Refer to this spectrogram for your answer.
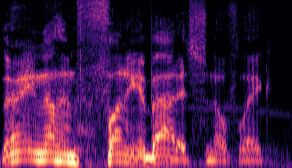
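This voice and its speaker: A man's put-on, raspy character voice at medium pitch and moderate pace, swinging very widely in pitch over clear background noise. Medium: video game. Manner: grumpy, stammering.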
